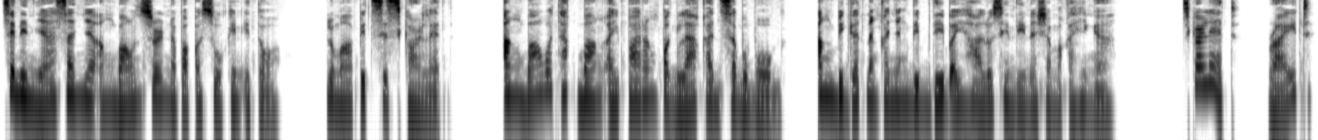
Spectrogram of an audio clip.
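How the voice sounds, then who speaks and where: A woman's voice: deep voice, moderate pace, darkish tone, dry recording, studio quality. A woman with a Filipino accent narrating a scripted love drama with dramatic, emphatic phrasing. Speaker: storyteller.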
